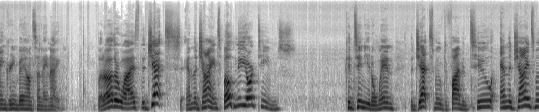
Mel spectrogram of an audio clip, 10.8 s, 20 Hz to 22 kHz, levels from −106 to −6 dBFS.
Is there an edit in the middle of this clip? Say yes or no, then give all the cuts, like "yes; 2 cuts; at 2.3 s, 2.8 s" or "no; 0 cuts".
no; 0 cuts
